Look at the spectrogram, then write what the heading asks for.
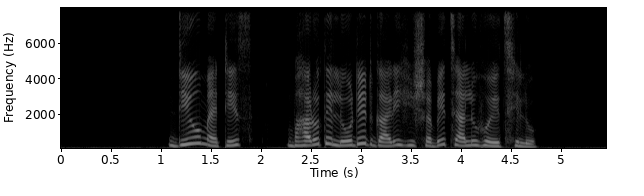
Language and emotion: Bengali, neutral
